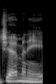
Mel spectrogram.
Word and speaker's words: Gemini: They were all into saying Jiminy and so at one point NASA had to come out and make a press statement to say Jiminy is the official pronunciation of the Gemini program.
